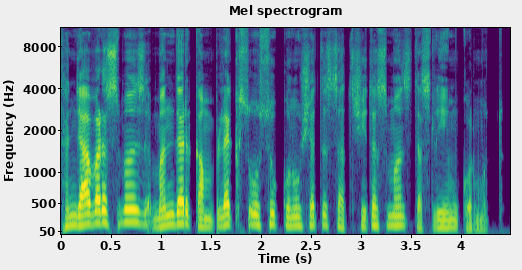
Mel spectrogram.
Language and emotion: Kashmiri, neutral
